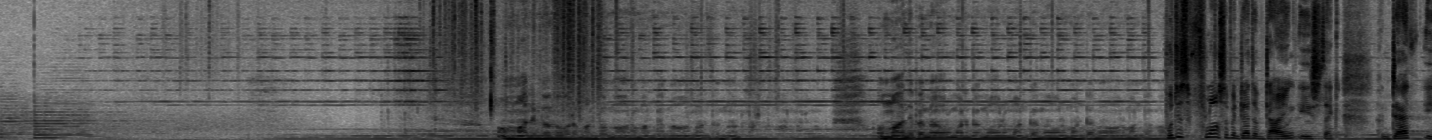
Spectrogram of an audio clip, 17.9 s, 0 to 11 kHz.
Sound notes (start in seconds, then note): 2.2 bells ringing; 6.2 chanting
